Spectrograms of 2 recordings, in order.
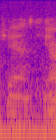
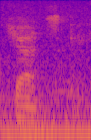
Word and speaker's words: Jansky: I might comment that over here in the United States, the name is always Jansky. Actually, in Europe, where there is no hard J, the name is pronounced Jansky, but it's always called Jansky here.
